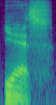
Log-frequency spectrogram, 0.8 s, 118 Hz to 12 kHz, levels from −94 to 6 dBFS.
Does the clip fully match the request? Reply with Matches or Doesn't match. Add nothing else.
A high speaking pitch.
Doesn't match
